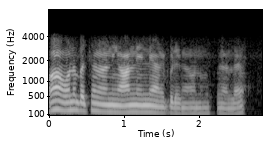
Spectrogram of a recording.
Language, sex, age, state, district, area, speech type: Tamil, male, 18-30, Tamil Nadu, Tiruvarur, urban, conversation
